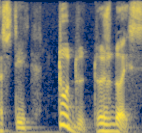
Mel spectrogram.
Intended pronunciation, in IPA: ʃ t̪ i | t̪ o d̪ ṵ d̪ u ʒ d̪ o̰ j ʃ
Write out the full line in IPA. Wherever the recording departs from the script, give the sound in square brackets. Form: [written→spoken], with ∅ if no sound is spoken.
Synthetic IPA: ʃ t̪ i | t̪ [o→u] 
